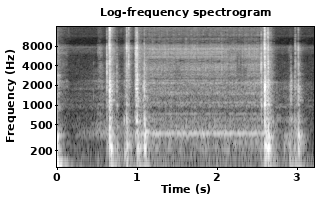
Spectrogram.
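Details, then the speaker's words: Old cassette tape deck being rebuilt after storage: crisp clicks as the transport engages, a soft steady hum, then a quick clunk at stop. The capstan is always spinning to keep tape speed even, so play starts almost instantly. Mechanism healthy. "You hear that noise there? That is because the capstan is always active. It's always active and it's spinning to maintain even tape speed."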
